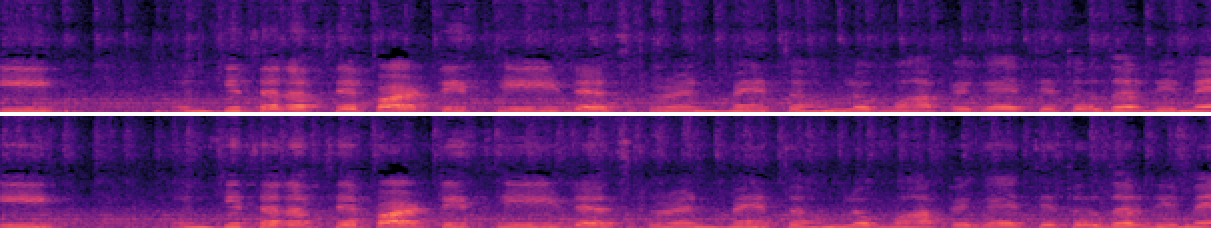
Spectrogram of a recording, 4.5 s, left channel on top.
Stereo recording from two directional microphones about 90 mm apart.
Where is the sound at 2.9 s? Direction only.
10° right (ahead or behind).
